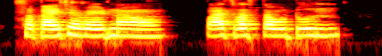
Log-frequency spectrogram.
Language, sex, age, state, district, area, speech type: Marathi, female, 30-45, Maharashtra, Wardha, rural, spontaneous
